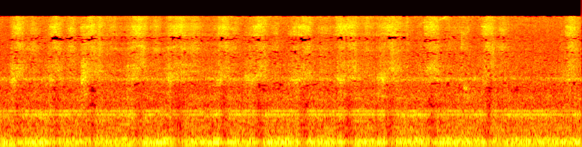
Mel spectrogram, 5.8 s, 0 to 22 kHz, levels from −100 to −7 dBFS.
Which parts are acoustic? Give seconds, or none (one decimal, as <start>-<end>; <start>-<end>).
0.0-1.0; 2.3-3.4; 4.1-5.8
